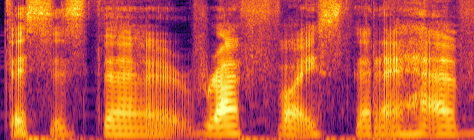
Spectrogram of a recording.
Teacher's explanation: This is the rough voice that I have when I fully raise my larynx, which raises the bottom of the pitch range, but I also don't make use of the extra higher range now available. It sounds rough, since it's scraping along the very lowest pitches I can reach with my larynx raised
